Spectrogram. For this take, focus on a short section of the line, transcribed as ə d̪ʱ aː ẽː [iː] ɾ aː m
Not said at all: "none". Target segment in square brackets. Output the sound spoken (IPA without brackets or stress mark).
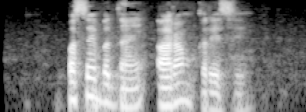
aː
